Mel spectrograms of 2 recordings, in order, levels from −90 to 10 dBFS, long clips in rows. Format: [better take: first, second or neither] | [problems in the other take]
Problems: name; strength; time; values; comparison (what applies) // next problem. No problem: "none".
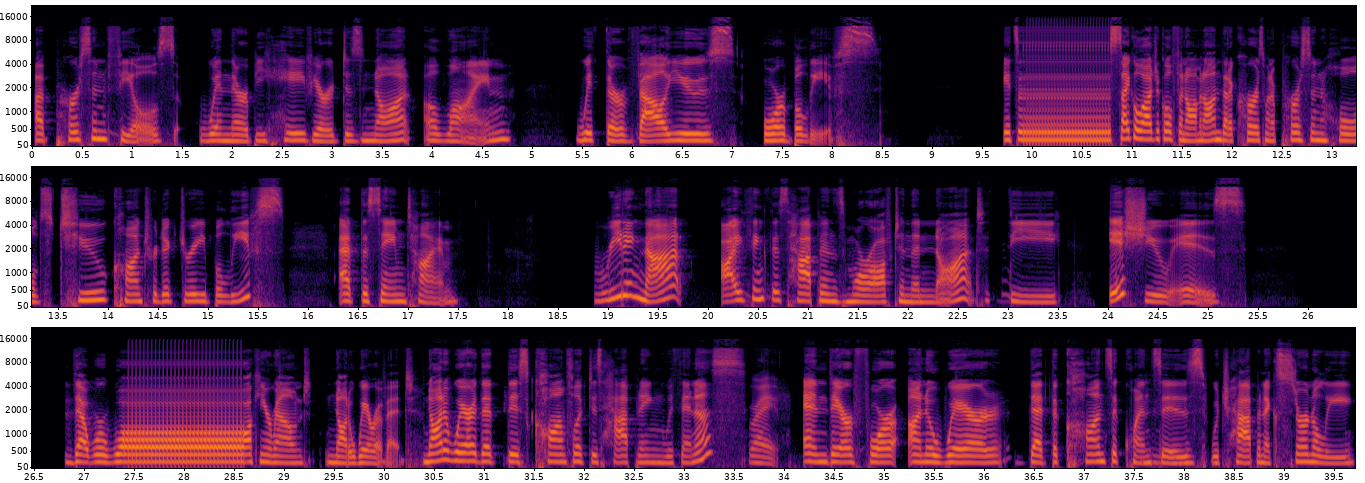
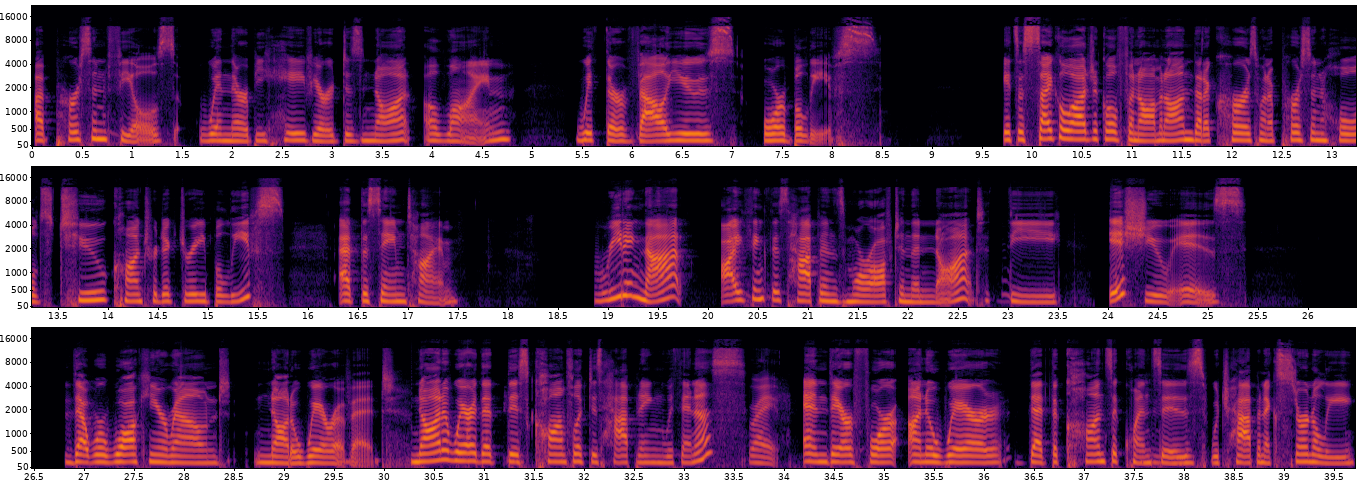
second | audio freezing; at 10 s for 1 s and at 27 s for 1 s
